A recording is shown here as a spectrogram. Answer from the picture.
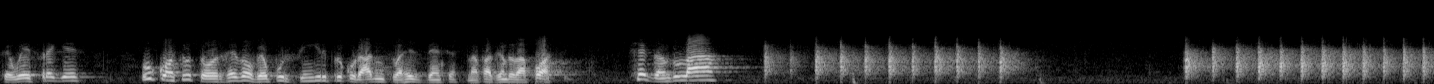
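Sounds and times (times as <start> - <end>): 
speech: 0.0 - 5.8, 6.4 - 7.3
insistent hand clapping at a door: 7.6 - 10.5, 11.8 - 14.3.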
